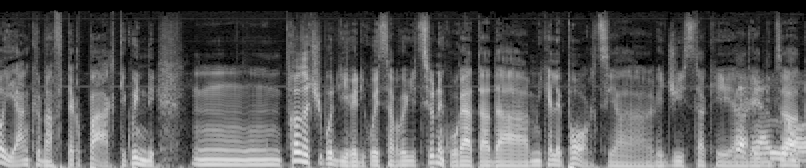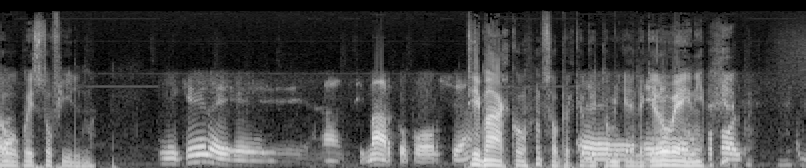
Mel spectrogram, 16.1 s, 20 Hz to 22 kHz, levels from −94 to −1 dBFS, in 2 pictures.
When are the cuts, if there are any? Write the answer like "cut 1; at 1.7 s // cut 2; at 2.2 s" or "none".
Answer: none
